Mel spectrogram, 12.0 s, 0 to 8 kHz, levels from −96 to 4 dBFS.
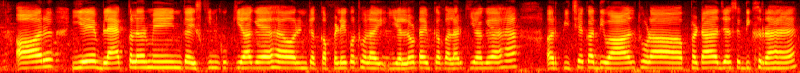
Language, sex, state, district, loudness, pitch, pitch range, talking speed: Hindi, female, Chhattisgarh, Kabirdham, -20 LUFS, 225 Hz, 220-235 Hz, 165 wpm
